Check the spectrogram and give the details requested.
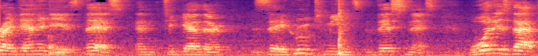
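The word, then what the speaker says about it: זהות: Hebrew man, is zehut. That's how it's pronounced. I had to Google how to pronounce it because all there was spelling and I did not know how to pronounce the squiggly lines. In the English, the phonetic writing is Z-E-H. Hyphen H-O-O-T, which literally translate this-ness.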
